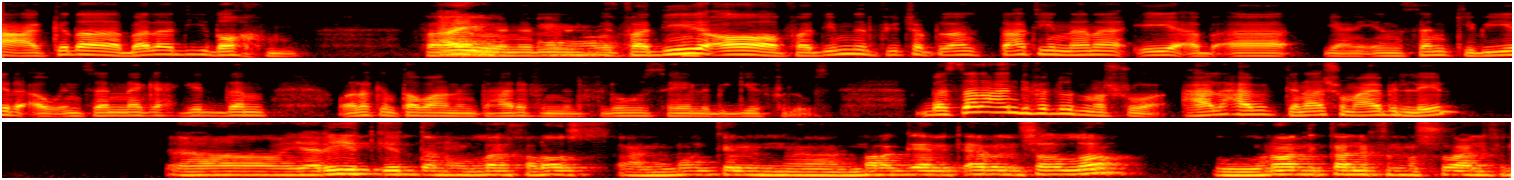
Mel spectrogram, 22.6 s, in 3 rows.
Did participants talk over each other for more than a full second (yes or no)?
yes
